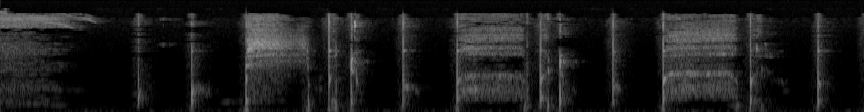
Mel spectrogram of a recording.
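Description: An irregular string of soft clicks, about four a second, mixed with short breathy hisses, made by a person's mouth close to the microphone.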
